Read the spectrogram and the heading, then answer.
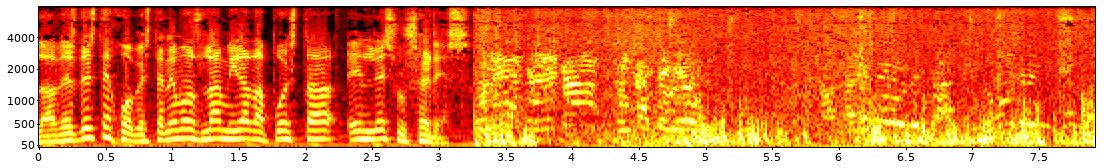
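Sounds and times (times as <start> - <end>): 
speech: 0.0 - 7.9
strong wind gusts during night firefighting at the Les Useres forest fire: 3.2 - 7.9.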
